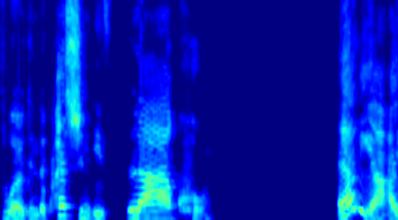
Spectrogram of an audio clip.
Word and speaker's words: lakho: And then the last word in the question is lakho. Earlier, I said. I was talking about my name. Now I've changed. That last syllable has changed. It's now KHO and no longer MI.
